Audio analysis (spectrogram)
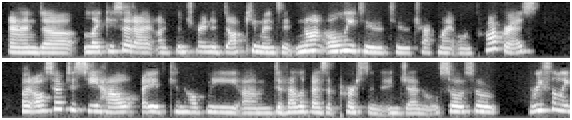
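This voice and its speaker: A woman's voice: fairly high pitch, low-quality recording. A young woman whose first language is Afrikaans, speaking earnestly and thoughtfully as a guest in a conversational interview. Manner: thoughtful, earnest, with frequent fillers.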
